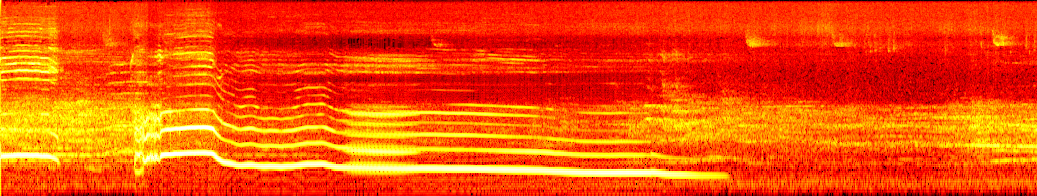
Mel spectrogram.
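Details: Captive gray wolves howling together at a conservation center in South Salem, New York: a long howl that leaps up, then slowly slides down and fades, while other voices overlap and a softer chorus continues afterward.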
